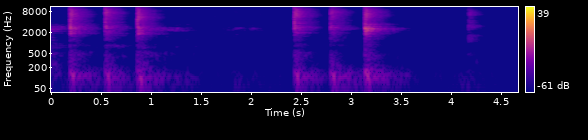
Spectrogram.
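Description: Two sets of three sharp taps on the chest, each with a brief hollow ring; a normal resonant percussion note over healthy lung.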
